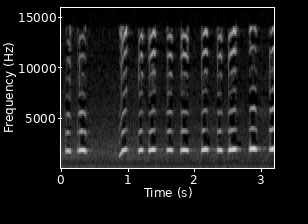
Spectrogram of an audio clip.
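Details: Pet bird giving phone-like sounds: a steady run of short, clear whistled notes at one pitch, often in pairs, with one rising swoop near the start, about fourteen notes in three seconds.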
